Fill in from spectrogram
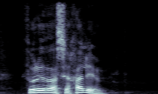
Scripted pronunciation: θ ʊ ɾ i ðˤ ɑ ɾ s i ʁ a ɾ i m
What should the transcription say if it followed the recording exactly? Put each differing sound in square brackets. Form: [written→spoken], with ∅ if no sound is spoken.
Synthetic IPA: θ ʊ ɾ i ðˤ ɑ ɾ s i [ʁ→χ] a [ɾ→l] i m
